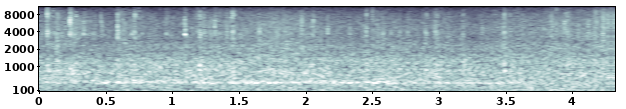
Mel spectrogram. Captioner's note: the wind is blowing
